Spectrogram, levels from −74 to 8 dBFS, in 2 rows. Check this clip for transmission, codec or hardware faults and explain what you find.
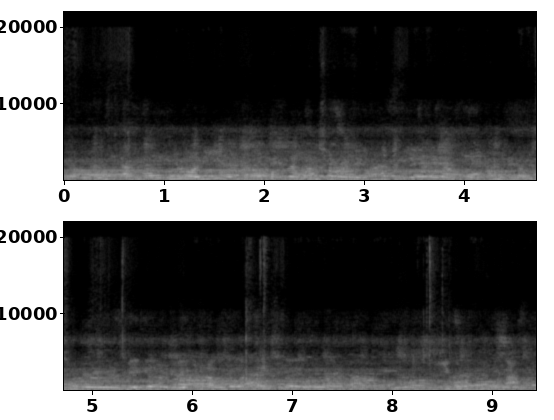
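Nothing in this recording of everyday sounds points to a transmission, codec or hardware fault. The audio runs without any break or defect that would trace back to the signal path.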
